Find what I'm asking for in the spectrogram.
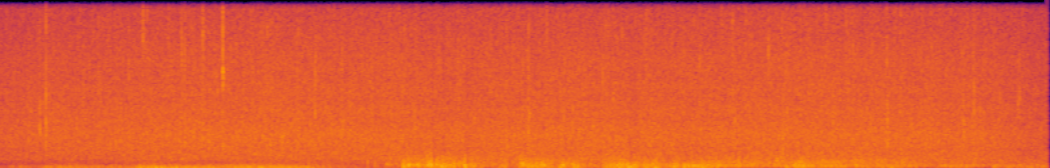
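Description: Huge thunderstorm in the Amazon rainforest, low rolling thunder rumbling over continuous heavy rain, loud and sustained, no voices.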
